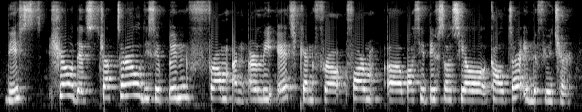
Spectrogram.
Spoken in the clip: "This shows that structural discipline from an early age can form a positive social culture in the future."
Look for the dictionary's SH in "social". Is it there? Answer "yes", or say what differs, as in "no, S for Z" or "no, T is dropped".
no, S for SH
